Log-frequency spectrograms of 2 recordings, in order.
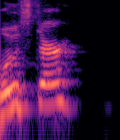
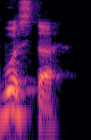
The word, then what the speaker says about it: Worcester: You're not far off. So it's Worcester. – Okay. – I mean, that one gets butchered all the time. It's Worcester, Worcester, Worcester, all sorts, but you weren't far off.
